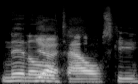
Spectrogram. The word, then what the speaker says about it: Ninaltowski: Pretty much like it's spelled. Ninaltowski.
